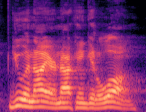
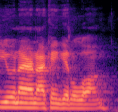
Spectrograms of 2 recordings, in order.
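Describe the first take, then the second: First: It is delivered eagerly, pushing for a reaction. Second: It is tossed off lightly and casually. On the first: The speaker is too invested in the reaction. The speaker calls it wrong. "if you seem to care too much" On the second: The speaker does not care about the reaction. The speaker calls it right. "You could throw off a line like"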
